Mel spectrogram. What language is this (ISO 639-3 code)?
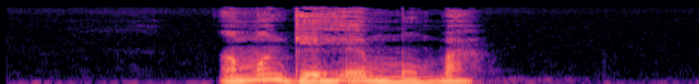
ebr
